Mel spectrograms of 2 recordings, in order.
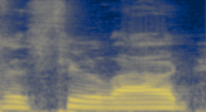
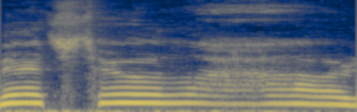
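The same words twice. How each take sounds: First: Said in the usual way. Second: Much higher, slow, drawn-out mock complaint; mocking yelling lady. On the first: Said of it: "I'm like". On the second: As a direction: stretch each word out high like an annoyed neighbour. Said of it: "Some lady yelling".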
